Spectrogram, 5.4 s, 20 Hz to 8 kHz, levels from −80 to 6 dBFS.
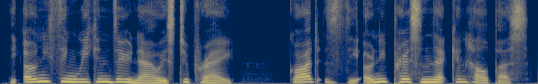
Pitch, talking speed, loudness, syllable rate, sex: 235 Hz, 210 wpm, -19 LUFS, 5.0 syllables/s, female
